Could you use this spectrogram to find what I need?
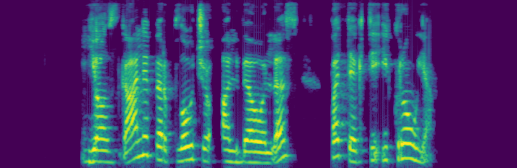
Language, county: Lithuanian, Utena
